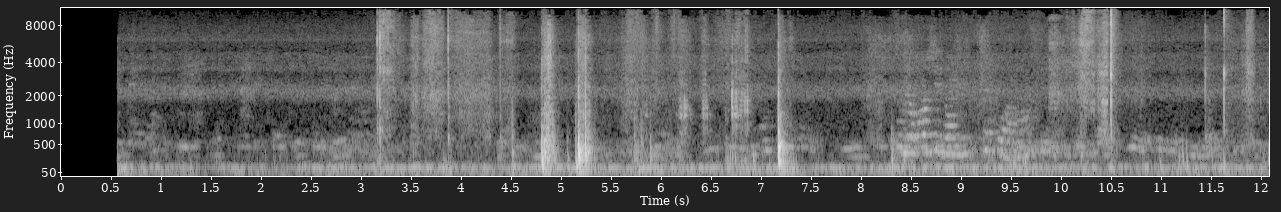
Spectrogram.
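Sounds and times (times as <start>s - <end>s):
objects rustling and scraping: 3.2s - 7.4s, 8.0s - 10.6s.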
